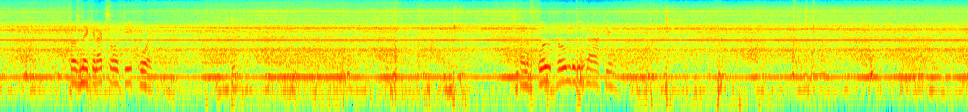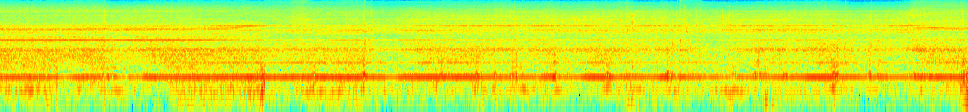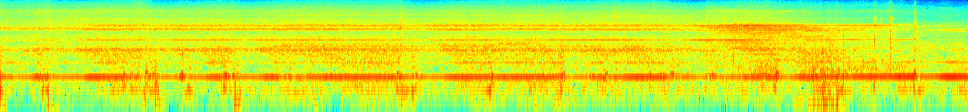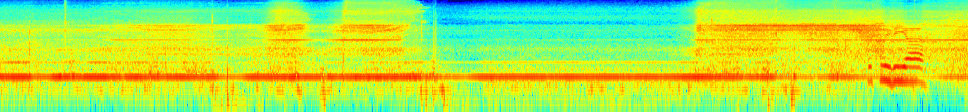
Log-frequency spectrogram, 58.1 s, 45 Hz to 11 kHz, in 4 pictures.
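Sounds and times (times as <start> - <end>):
vacuum motor droning: 0.0 - 58.0.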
